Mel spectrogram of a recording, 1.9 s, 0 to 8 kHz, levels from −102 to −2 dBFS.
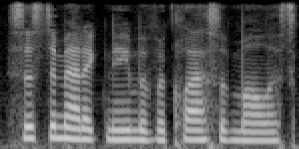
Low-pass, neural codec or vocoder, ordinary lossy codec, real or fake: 7.2 kHz; none; Opus, 64 kbps; real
